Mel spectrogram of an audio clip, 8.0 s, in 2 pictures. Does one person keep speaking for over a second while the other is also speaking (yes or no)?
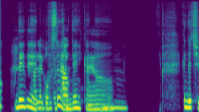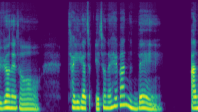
yes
